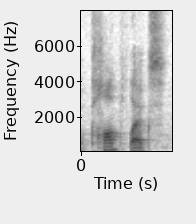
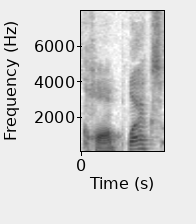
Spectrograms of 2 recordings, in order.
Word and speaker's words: complex: She had built up a complex. I hate that fucking word. That is such a bullshit English word. Because based on how it's used, it's either being pronounced complex or complex. Adjective complex. Noun complex.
